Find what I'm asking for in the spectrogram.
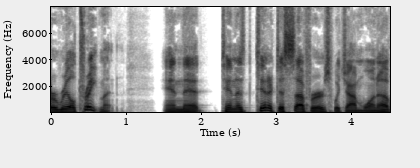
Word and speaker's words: tinnitus: Did yes. I get that pronounce, pronunciation right? – You pronounced it like a physician would pronounce it. That's because I've been hanging around a physician. – Um, as opposed to tinnitus. – Yeah, yes, which is what I used to pronounce it as.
